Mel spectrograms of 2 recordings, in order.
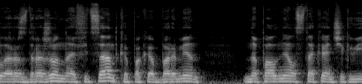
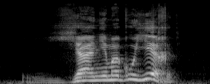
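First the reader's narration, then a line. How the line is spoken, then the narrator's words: Hysterical outcry. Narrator (Russian): истеричным тоном выкрикнула официантка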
